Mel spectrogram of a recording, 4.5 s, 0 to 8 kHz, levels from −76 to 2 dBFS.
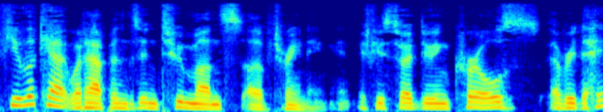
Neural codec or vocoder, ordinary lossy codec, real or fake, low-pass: codec, 16 kHz in and 24 kHz out, 0.6 kbps, FocalCodec, streaming, 4096 codes; MP3, 32 kbps; fake; 7.2 kHz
